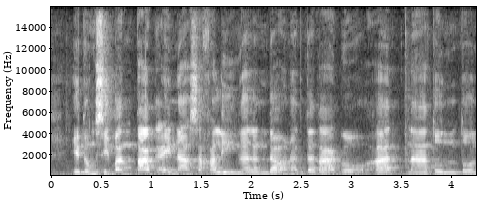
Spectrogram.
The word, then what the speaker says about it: Kalinga: Sa Kalinga ang aking bayan, andiyan siya sa Kalinga, pronounced as Kalinga.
